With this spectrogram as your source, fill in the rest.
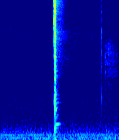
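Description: A bowstring snaps sharply as an arrow is released.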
